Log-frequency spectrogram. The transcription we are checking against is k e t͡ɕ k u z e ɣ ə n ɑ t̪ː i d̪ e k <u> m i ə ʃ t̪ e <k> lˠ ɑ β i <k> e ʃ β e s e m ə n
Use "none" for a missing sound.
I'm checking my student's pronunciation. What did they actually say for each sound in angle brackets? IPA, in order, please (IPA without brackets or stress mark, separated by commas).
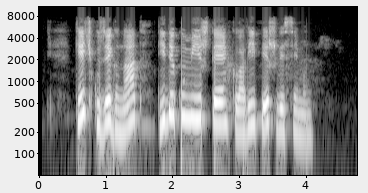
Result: u, k, p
